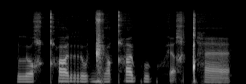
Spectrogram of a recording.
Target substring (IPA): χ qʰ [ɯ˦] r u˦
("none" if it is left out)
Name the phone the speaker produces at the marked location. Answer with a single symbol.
u˦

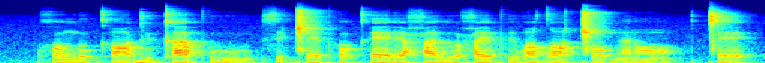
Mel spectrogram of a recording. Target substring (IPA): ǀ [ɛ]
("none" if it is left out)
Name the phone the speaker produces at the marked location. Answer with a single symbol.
ɛ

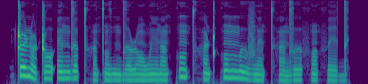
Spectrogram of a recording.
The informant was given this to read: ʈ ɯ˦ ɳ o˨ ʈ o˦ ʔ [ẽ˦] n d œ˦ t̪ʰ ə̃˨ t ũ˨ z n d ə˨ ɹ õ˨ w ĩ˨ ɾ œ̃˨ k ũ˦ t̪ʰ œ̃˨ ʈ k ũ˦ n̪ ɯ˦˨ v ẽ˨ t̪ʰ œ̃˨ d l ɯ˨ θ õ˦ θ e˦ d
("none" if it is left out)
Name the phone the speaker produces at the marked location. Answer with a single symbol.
ẽ˦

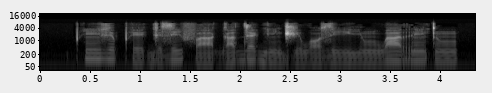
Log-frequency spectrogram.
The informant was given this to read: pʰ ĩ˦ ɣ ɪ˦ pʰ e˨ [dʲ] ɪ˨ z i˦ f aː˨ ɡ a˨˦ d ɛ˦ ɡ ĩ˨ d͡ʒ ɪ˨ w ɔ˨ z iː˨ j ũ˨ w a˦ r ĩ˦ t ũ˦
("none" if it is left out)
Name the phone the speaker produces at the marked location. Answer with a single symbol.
ɡ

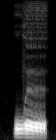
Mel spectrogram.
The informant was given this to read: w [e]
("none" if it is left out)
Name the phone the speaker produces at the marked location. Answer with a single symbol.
ø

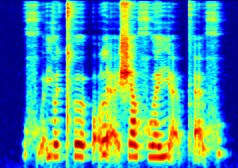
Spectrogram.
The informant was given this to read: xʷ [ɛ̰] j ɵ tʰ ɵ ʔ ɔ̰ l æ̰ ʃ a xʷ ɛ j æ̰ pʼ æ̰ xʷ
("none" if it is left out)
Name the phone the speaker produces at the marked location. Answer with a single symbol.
æ̰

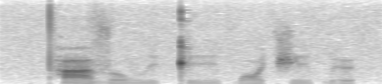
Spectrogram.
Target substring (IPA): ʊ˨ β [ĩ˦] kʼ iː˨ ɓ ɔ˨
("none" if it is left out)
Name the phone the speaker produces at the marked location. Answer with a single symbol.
i˦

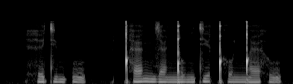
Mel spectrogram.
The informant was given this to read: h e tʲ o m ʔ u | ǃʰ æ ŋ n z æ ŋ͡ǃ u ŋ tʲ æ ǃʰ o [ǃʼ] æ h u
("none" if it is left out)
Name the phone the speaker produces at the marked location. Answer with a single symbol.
ŋ͡ǃ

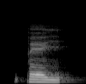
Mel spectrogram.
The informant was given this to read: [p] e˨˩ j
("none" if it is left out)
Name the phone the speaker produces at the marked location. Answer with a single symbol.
p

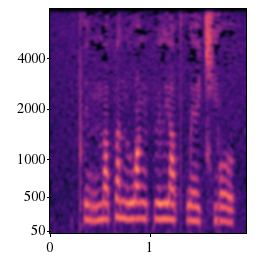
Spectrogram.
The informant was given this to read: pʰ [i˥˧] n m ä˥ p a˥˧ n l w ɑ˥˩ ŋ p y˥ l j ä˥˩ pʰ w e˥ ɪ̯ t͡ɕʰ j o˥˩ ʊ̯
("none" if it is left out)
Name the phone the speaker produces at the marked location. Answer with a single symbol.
ḭ˨˩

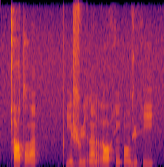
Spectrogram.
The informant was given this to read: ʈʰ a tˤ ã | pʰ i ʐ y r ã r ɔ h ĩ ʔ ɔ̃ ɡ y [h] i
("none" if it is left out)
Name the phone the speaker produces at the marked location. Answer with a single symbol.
h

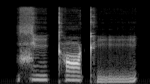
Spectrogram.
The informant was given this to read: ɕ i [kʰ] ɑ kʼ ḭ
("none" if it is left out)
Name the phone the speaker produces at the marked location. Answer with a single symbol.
kʰ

